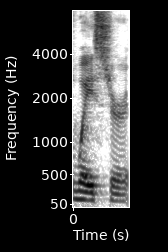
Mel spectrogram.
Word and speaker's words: WSTR: today I'm going to be reviewing the new waster album waster it's pronounced waster it took me forever to find that out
